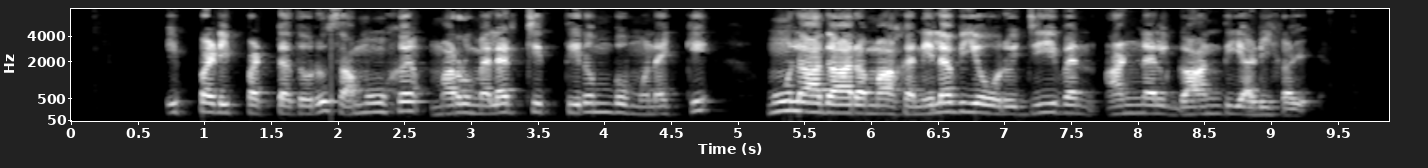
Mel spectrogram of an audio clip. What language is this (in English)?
Tamil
